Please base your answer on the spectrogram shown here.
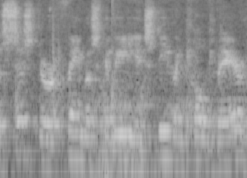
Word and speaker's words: Colbert: of famous comedian stephen colbert he pronounces it colbert she pronounces her name colbert bush i'll throw it back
